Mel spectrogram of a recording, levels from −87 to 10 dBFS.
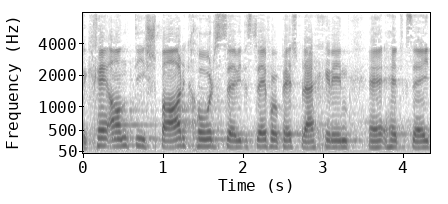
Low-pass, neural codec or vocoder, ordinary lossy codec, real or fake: none; none; none; real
